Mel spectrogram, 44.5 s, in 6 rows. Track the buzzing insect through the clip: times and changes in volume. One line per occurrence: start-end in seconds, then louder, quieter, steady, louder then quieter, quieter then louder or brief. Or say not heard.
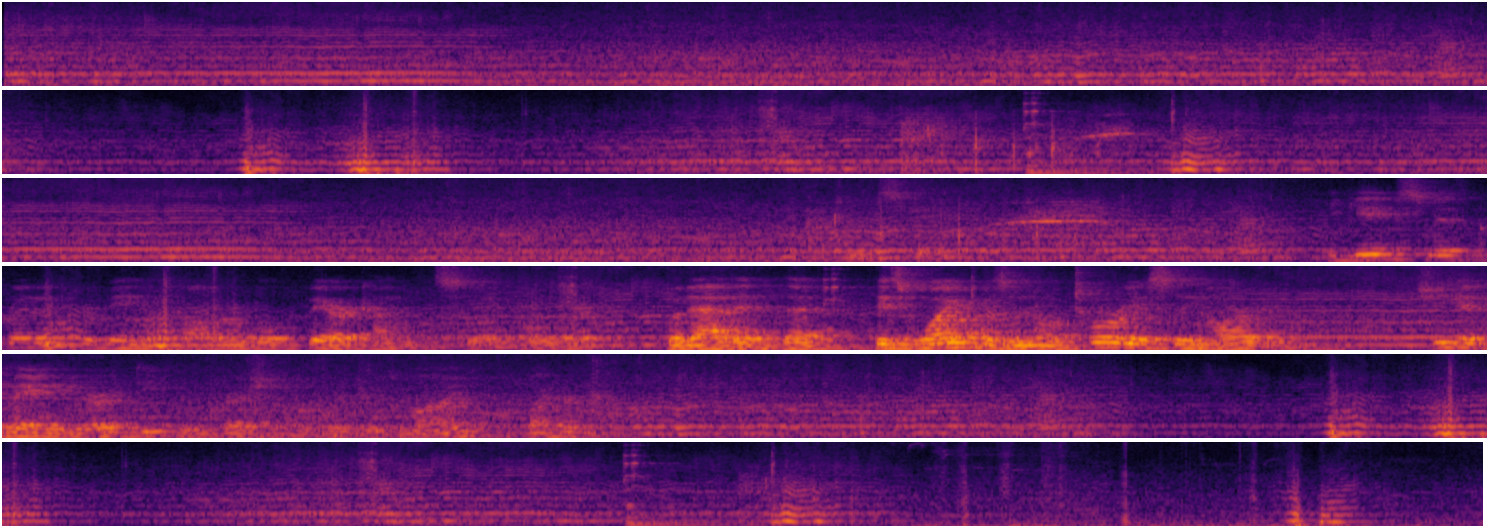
0.0-44.4 steady.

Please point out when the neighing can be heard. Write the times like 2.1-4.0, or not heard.
11.9-13.1, 18.9-20.4, 40.8-41.4.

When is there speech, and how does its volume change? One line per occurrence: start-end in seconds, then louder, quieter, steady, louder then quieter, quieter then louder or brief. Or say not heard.
19.0-19.8 brief
21.4-32.7 louder then quieter.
